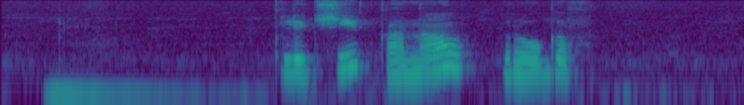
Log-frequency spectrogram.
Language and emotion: Russian, neutral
